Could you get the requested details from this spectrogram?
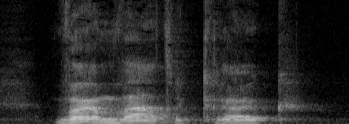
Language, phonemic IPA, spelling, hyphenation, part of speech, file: Dutch, /ʋɑrmˈʋaː.tərˌkrœy̯k/, warmwaterkruik, warm‧wa‧ter‧kruik, noun, Nl-warmwaterkruik.ogg
- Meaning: hot water bottle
